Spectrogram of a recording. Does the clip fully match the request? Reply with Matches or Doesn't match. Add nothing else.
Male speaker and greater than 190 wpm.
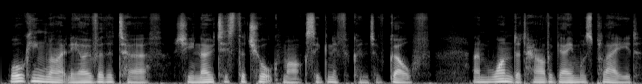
Doesn't match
